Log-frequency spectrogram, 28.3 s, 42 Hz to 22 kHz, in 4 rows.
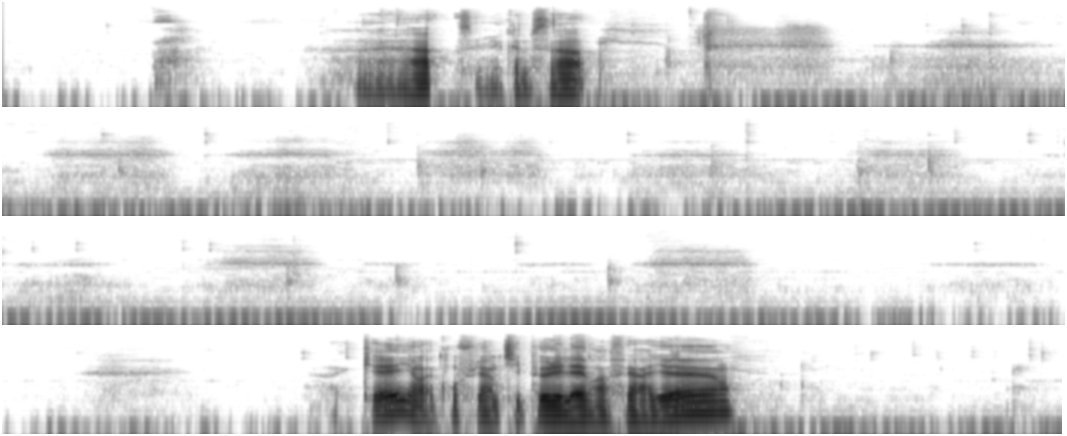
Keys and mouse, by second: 23.8-25.8 middle drag, 25.8-28.3 drag.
